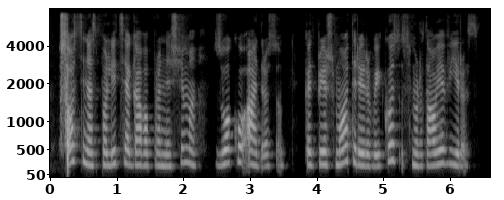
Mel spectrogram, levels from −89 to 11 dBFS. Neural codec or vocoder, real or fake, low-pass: none; real; 7.2 kHz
